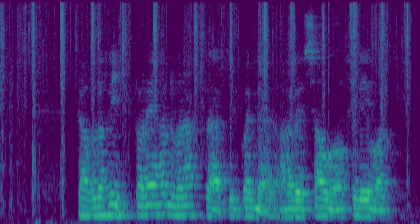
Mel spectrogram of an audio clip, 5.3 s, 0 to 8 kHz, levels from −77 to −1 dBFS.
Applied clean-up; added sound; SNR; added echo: none; Run; 14 dB; reverberation time 0.5 s.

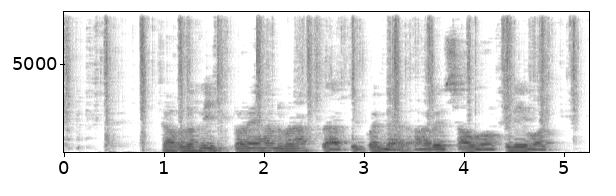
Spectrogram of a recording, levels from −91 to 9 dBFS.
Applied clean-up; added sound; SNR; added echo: classical method WPE with log-MMSE.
